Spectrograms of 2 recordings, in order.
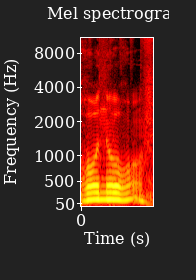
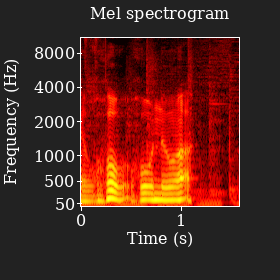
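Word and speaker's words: Roronoa: Je fais chaque fois de la dyslexie, je dis toujours Rono... c'est Ronoa.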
